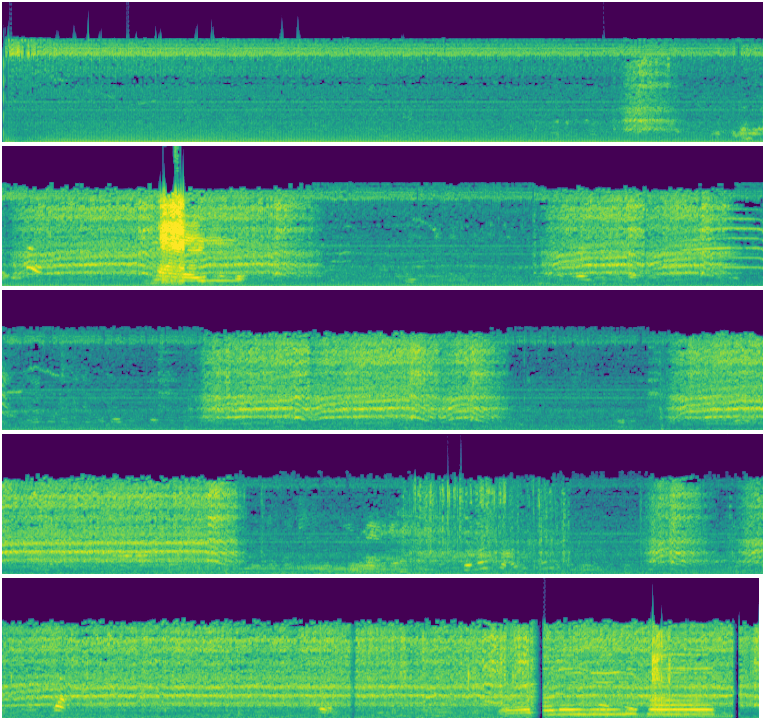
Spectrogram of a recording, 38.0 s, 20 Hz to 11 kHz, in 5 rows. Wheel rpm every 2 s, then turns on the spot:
0, 0, 0, 20, 120, 30, 50, 70, 50, 110, 20, 140, 90, 10, 10, 110, 160, 160, 150.
26-28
